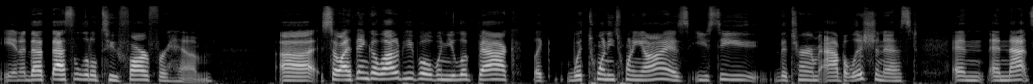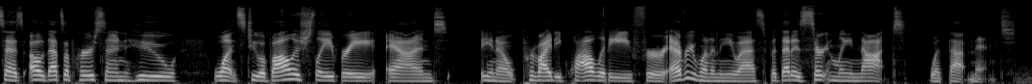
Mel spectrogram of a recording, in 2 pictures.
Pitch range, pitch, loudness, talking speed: 175-215 Hz, 195 Hz, -23 LUFS, 180 wpm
